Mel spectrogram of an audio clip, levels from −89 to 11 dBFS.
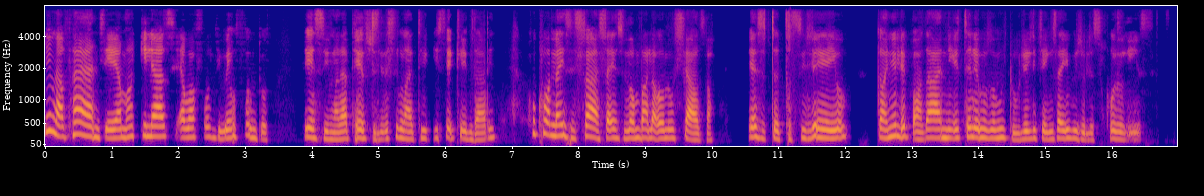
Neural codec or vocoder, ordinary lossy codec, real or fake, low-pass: codec, 16 kHz, 1 kbps, FunCodec, trained on LibriTTS, 50 frames a second; AAC, 48 kbps; fake; 7.2 kHz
